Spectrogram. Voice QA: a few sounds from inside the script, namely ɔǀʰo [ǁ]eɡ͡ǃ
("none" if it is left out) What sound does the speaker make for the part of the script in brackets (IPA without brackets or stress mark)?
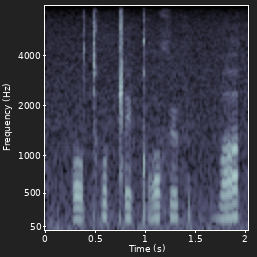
ǁ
